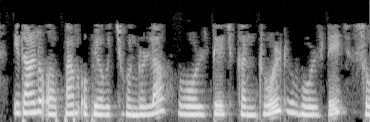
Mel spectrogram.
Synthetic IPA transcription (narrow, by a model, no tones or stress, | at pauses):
ɪd̪aːnuʔoːpaːmʔʊpɐjoːɡɪt͡ʃːu̥koɳɖuɭːɐʋoːlʈeːd͡ʒkɐɳʈɾoːlɖʋoːlʈeːd͡ʒsoː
